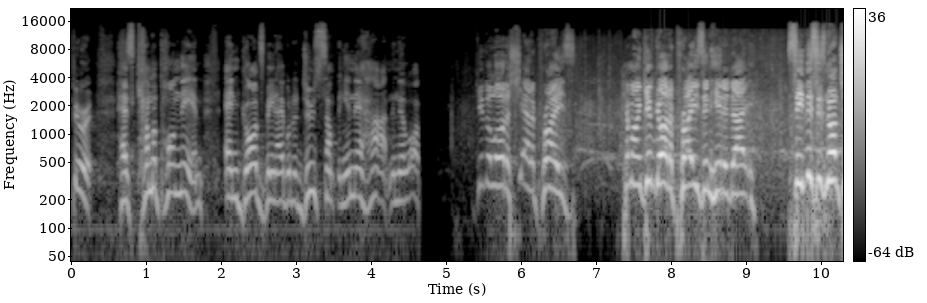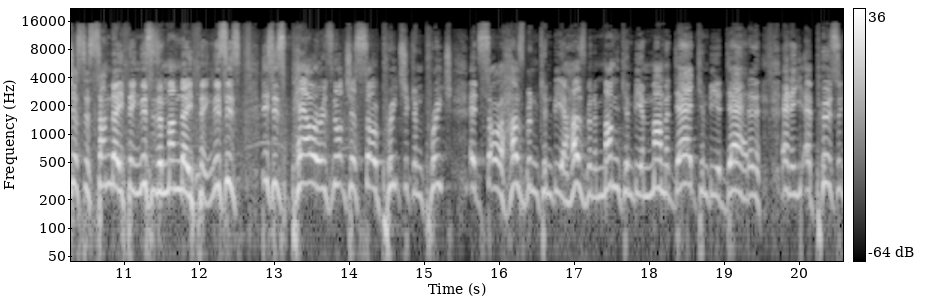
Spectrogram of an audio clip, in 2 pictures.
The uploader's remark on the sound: Recorded at Lifepoint Church, Adelaide.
